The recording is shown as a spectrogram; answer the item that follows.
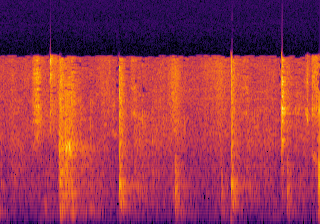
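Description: Light handling sounds: a run of about five short knocks and clatters, spaced irregularly, as objects are set down and moved on a table.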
